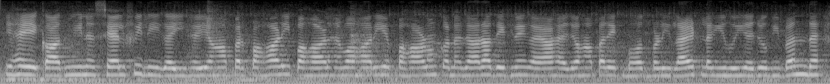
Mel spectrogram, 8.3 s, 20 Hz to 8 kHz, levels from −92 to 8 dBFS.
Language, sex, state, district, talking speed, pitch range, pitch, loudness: Hindi, female, Bihar, Jahanabad, 245 wpm, 230-245 Hz, 235 Hz, -20 LUFS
